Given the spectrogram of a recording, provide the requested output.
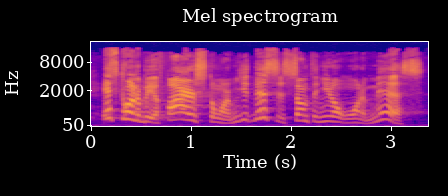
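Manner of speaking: high, loud, excited hype; scorpion's hard sell. Acted. Scorpion tempts the frog with a party, loud excited pitch.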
